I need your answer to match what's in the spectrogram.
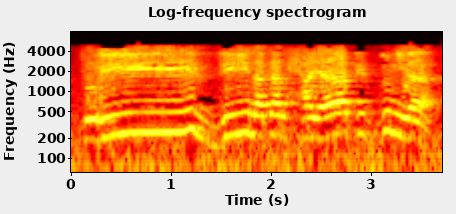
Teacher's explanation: تضغم الدال في الزاي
